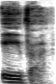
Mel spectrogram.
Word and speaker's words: Eva: name is Ava but it is spelled EV V A but pronounced Ava because um I grew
